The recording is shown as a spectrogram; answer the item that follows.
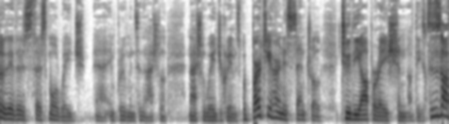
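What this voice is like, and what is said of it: Usual voice. Nothing is said of it.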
